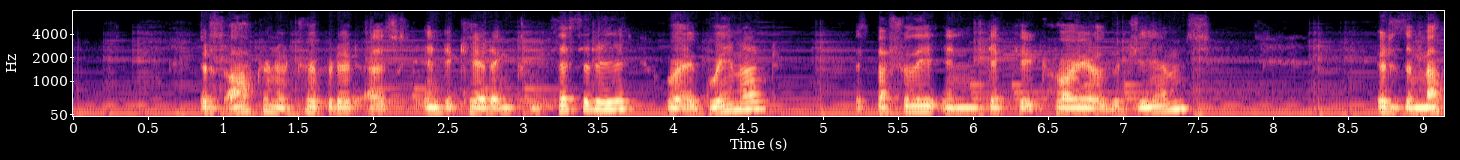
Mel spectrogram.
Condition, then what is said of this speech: Deafness. So the way that I'm speaking to you now is the product of years of speech therapy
